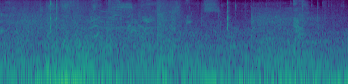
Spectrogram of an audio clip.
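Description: Magic spells crackle and whoosh in a fast battle.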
